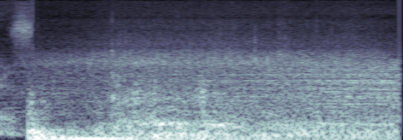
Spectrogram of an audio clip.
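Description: Loud wind buffeting the microphone on a boat at sea: a low rumble with a rushing, hissing noise over it that starts suddenly just after the start.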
